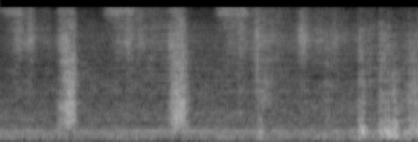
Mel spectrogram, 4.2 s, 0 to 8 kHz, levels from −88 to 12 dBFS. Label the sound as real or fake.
fake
